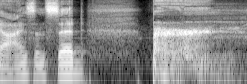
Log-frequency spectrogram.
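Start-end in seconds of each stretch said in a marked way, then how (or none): 1.5-2.4 hissed command. A narrator's reading. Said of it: "I pictured him hissing the words".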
